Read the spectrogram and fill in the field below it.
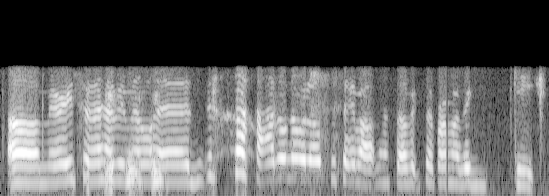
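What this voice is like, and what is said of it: Southern American accent. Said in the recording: “I'm a Southern girl, obviously. You can tell from the accent.”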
